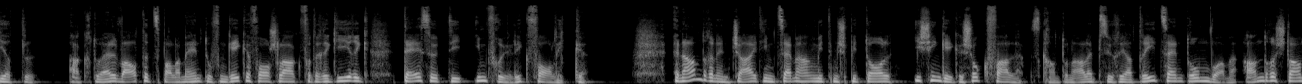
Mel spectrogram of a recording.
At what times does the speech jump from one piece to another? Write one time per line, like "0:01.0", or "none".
0:10.3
